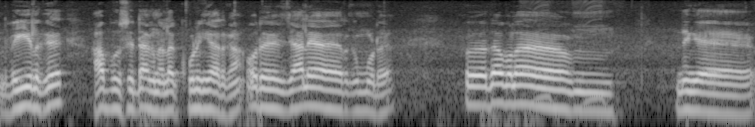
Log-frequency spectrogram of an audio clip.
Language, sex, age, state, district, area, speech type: Tamil, male, 60+, Tamil Nadu, Tiruvannamalai, rural, spontaneous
